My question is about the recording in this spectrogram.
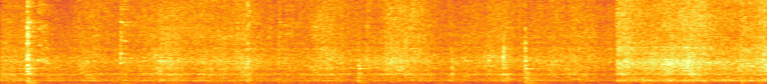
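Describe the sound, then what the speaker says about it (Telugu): Tomatoes and turmeric fry in a pan with a continuous soft sizzle while a spoon stirs them, scraping and tapping now and then, and the sizzle grows louder near the end. "మధ్యలో ఇలా కలుపుతూ ఉండాలండి."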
